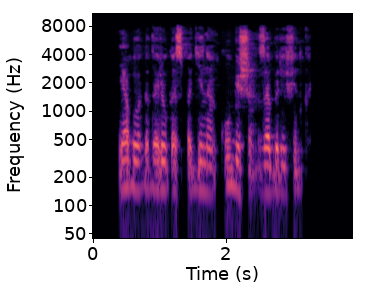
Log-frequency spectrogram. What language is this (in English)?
Russian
